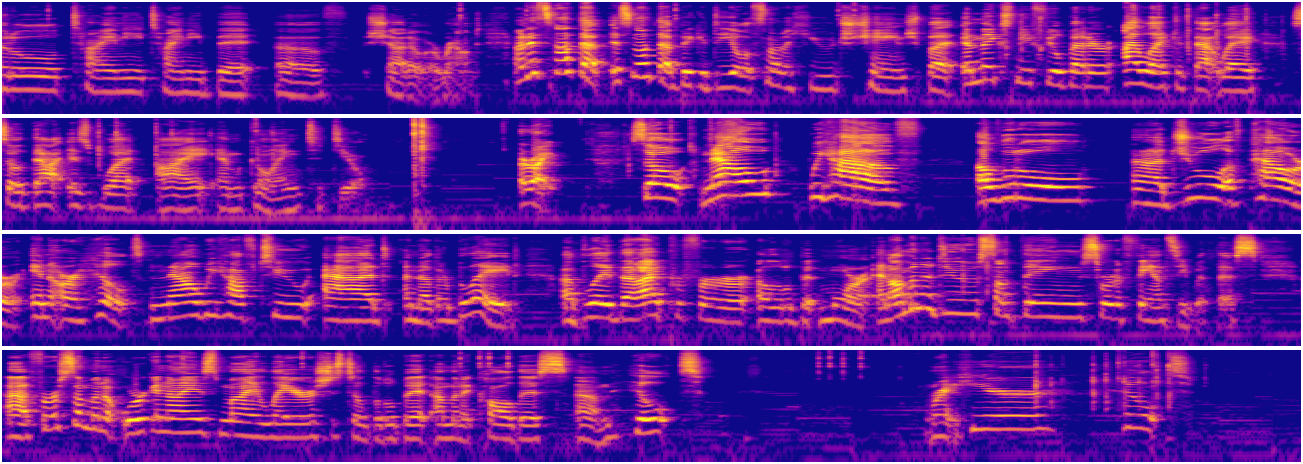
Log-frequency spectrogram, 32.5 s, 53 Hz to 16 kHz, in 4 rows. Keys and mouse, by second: 0.2 click, 3.2 click, 5.2 click, 6.3 ctrl+t, 7.2 Down, 8.6 Left, 9.6 Right, 10.6 Return, 10.6 KP_Enter, 25.4 click, 27.2 click, 29.4 click, 30.5-32.0 typing.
